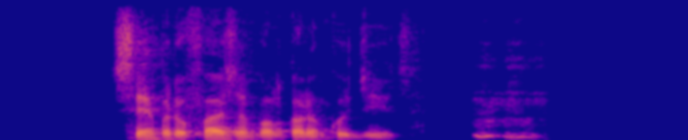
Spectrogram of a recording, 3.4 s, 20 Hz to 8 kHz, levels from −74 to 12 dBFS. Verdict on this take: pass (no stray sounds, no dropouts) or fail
fail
